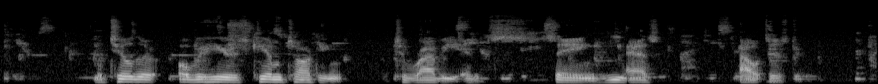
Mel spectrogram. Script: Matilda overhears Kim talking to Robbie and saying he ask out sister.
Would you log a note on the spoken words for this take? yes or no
no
